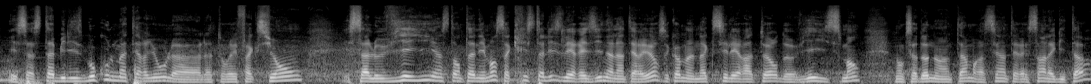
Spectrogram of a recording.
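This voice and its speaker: Over noticeable background noise, a man talks fairly quickly in a fairly high voice. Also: ordinary pitch variation. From France. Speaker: luthier. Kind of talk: trade show interview. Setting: guitar trade show.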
